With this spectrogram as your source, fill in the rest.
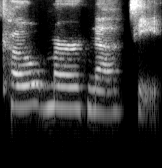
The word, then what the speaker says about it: Comirnaty: will now be called, I'm going to say it wrong, Comirnaty. Comirnaty? I wrote it down. So it's, yes, Comirnaty. Comirnaty.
